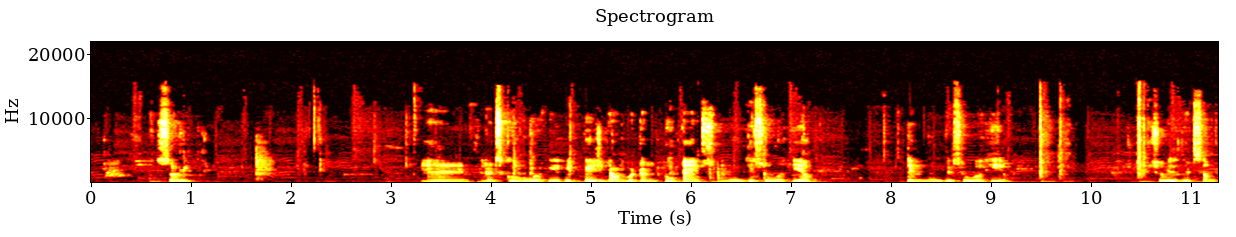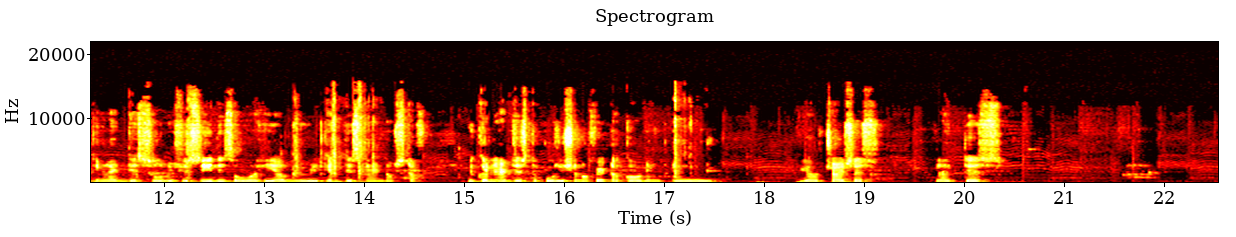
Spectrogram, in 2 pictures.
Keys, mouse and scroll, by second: 3.4 click, 4.2 j, 6.0 click, 6.6 [, 7.9 click, 8.5 [, 9.0 scroll down 1, 10.8 click, 12.1 space, 14.9-17.0 drag, 17.0 space.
